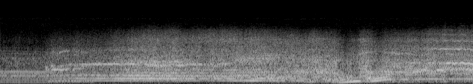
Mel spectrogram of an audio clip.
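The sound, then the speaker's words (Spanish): A convertible car accelerates during a road chase. A loud, continuous engine drone with strong harmonic tones builds, then sweeps sharply upward in pitch near the end, with no voices. “El Phantom parte. Detrás aparece el descapotable de la hermosa mujer y tras ella viene Bon. Bon acelera para alcanzarla.”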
